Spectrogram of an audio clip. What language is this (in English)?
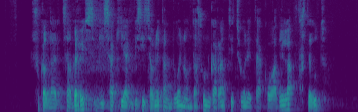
Basque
